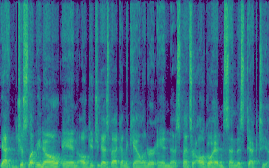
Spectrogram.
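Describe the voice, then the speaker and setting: With an ordinary speaking voice, a man talks at a fairly quick pace with hardly any pauses, his pitch fairly high and his intonation fairly even. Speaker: insurance company representative. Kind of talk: webinar presentation.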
